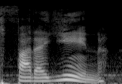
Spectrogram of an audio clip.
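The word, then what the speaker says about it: Fedayeen: and which is typically pronounced today as Fadayin.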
